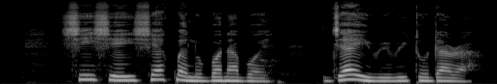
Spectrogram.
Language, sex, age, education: Yoruba, female, 15-29, tertiary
